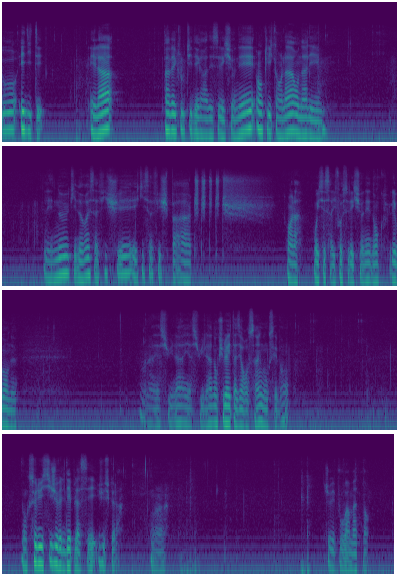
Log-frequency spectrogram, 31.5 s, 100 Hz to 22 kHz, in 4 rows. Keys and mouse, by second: 0.4 click, 3.4 click, 5.6 click, 7.5 click, 10.2-11.5 drag, 12.5 click, 15.5 click, 18.8-20.0 drag, 22.1 click, 23.0 click, 24.7-27.0 drag, 27.4 KP_Subtract, 28.5-29.8 drag, 29.8 KP_Subtract, 30.7 click, 31.0 middle click.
